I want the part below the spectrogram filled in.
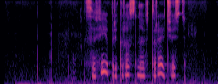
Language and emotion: Russian, positive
